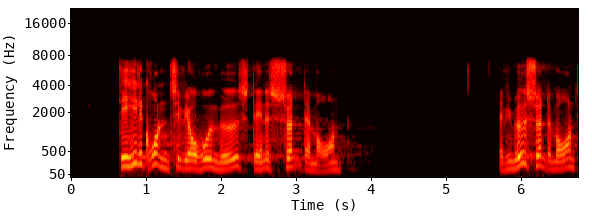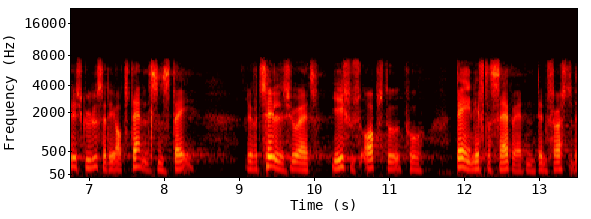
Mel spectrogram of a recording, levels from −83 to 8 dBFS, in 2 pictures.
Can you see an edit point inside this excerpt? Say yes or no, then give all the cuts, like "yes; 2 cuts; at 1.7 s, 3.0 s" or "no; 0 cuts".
no; 0 cuts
